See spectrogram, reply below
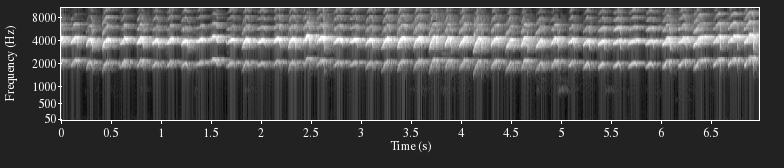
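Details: Albino male cockatiel gives a steady, rapid warble, about three notes per second, running without a break for the whole stretch.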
